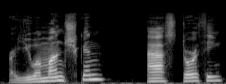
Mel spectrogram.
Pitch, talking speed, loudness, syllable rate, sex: 160 Hz, 160 wpm, -19 LUFS, 6.3 syllables/s, male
